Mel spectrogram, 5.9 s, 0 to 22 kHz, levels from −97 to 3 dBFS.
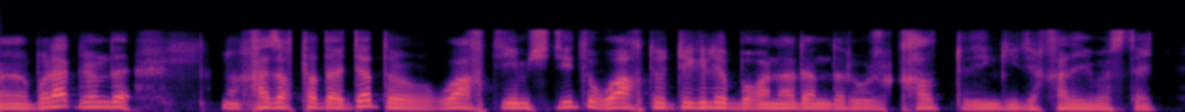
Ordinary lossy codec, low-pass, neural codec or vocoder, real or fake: none; 7.2 kHz; codec, 24 kHz, 1.2 kbps, DualCodec; fake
